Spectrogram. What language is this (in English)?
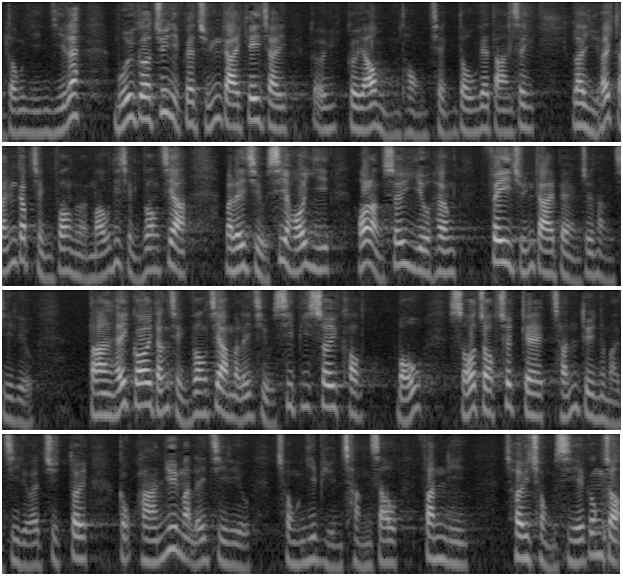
Cantonese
